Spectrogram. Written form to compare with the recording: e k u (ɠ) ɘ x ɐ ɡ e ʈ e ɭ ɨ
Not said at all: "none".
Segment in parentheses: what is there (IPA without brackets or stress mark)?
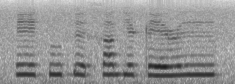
ɠ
